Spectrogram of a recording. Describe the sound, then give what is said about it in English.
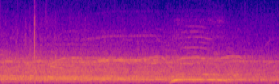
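A large crowd cheers and applauds at the Republican convention as Illinois casts its delegates and Donald Trump wins the GOP nomination, a steady, dense roar of clapping and voices with scattered shouts rising above it throughout. “After the cheering died down, I overheard a woman saying, "Take that, mainstream media."”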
